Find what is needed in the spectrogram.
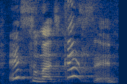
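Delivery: high-pitched, laughing protest; laughing exasperation. Real, not acted. Vlogger reacts to all the kissing on the show, laughing exasperation. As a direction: complain through a laugh, pitch jumping up.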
